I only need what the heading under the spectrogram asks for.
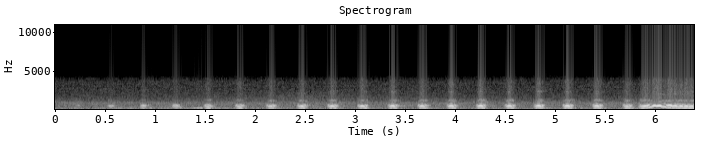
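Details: Barred owl recorded on a Midtown Tulsa live feed: a rhythmic chain of hollow hoots grows louder, about three each second, and ends in a loud, downslurred, drawn-out final hoot.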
